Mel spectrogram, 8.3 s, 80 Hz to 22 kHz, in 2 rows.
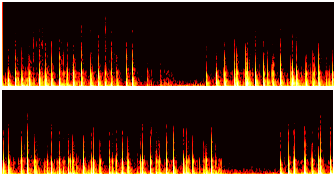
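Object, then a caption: Faux leather hard shell case. Fingertips and nails tap quickly on the smooth back and sides of a small, hollow, brown faux leather hard case held in both hands. The taps are dull, hollow and low-pitched, with very short decay. They come in dense bursts broken by brief quieter pauses near the 2- and 7-second marks.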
